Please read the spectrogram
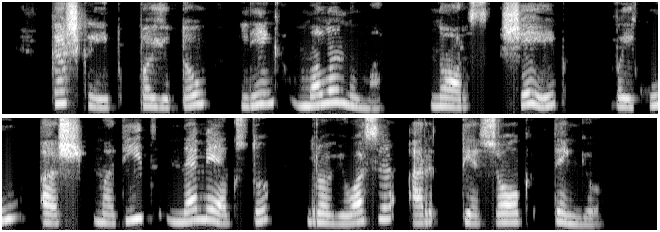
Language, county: Lithuanian, Vilnius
